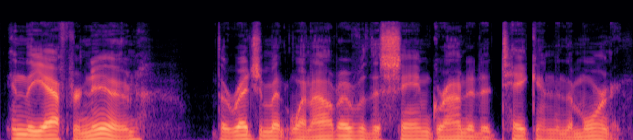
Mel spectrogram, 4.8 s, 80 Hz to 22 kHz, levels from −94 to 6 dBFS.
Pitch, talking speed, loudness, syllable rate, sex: 100 Hz, 215 wpm, -17 LUFS, 5.9 syllables/s, male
